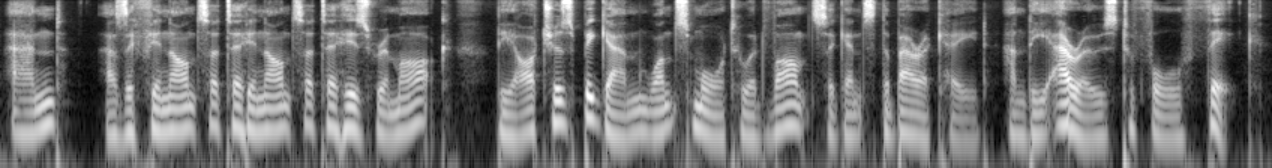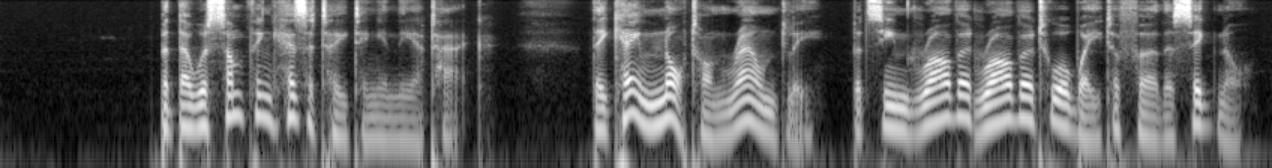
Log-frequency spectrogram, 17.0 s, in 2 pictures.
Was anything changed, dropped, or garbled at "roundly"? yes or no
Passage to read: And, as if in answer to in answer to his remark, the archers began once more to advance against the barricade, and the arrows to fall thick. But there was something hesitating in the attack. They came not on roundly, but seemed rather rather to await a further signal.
no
